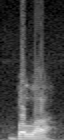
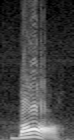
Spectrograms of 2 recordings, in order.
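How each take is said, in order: First: A vowel is inserted between b and l. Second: The b and l blend with no vowel. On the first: The speaker calls it wrong. "It is not bala" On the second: The speaker calls it right. "It's supposed to be pronounced as ball"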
